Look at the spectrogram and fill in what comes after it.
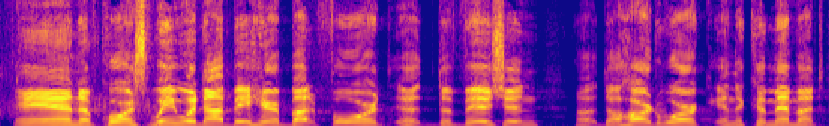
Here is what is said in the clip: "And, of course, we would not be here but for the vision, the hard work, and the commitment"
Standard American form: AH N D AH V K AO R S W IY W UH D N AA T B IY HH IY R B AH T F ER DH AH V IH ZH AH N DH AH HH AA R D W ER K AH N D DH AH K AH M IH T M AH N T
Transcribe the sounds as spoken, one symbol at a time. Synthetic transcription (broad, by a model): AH N AH V K AO R S W IY W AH D N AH T B IY HH IY R B AH T F ER DH AH V IH ZH AH N DH AH HH AA R D W ER K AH N DH AH K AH M IH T M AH N T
